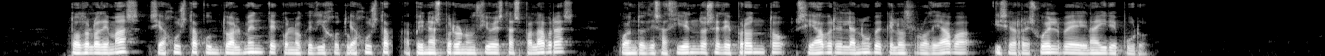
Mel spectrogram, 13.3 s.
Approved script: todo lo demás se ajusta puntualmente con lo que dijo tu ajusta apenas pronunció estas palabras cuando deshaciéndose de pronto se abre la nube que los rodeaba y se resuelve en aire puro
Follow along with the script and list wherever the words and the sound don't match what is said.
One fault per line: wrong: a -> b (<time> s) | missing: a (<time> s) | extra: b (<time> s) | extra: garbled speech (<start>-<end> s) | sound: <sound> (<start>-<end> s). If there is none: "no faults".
no faults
